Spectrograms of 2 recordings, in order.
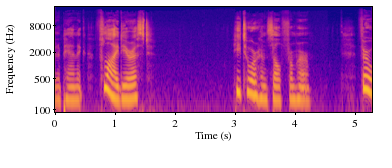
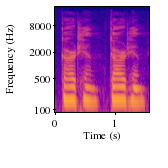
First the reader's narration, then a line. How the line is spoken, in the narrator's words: she sighed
